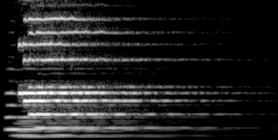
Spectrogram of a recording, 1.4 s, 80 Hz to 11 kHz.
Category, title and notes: Sound effects > Electronic / Design
Videogame SFX 1
A high-pitched flute sample, playing 5 notes at once
arpegio, chord, videogame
